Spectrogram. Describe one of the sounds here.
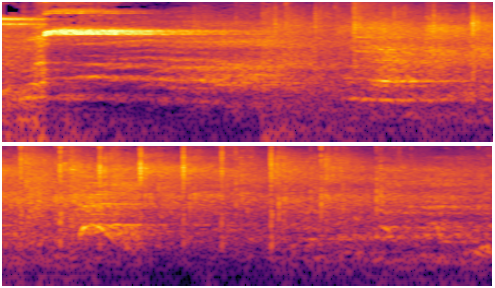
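Men shout and call out during play in a large echoing gym.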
